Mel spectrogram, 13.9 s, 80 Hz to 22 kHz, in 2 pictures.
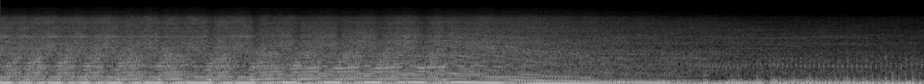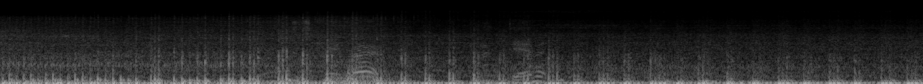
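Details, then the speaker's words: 1995 Honda Acty, jump-started, kept mostly parked: revs fall to an uneven, lumpy idle with stumbling beats, misfiring; white smoke, fuel pouring from air filter and charcoal canister, carburetor float suspected, owner fears coolant from a cracked head, cause unknown. "It sounds like it's misfiring and all sorts of other [ __ ]"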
